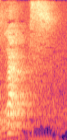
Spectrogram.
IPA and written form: læps (lapse)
